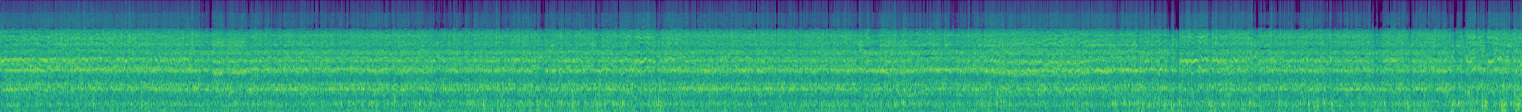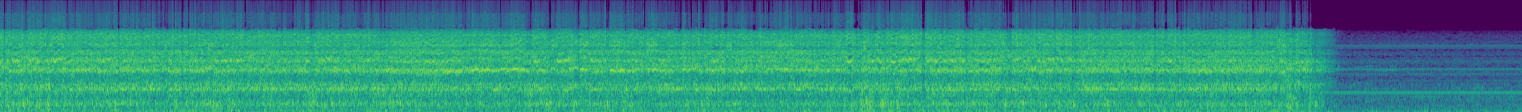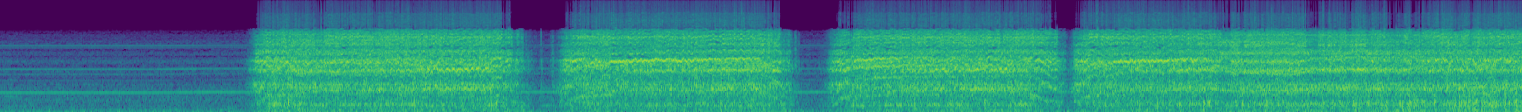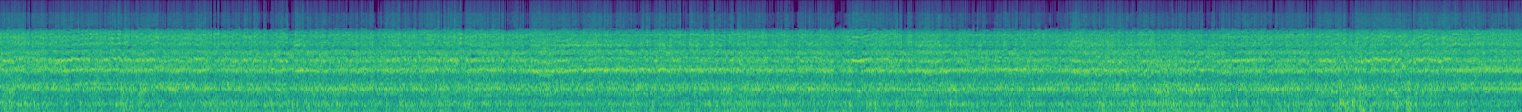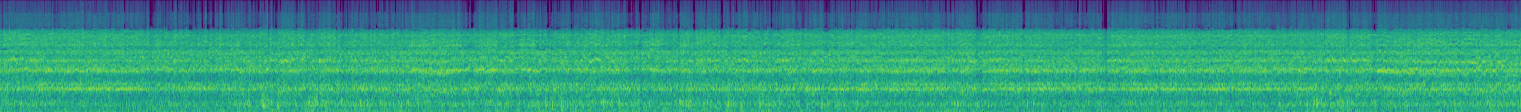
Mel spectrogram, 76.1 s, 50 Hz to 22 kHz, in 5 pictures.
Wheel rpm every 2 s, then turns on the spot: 220, 230, 230, 230, 220, 220, 230, 230, 230, 230, 230, 230, 240, 210, 10, 0, 60, 180, 150, 120, 150, 210, 230, 230, 230, 230, 230, 230, 220, 230, 230, 230, 230, 230, 240, 230, 230, 220.
40-42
